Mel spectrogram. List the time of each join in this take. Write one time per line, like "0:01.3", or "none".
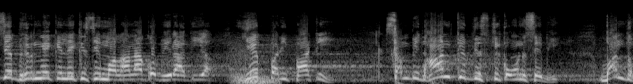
0:02.3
